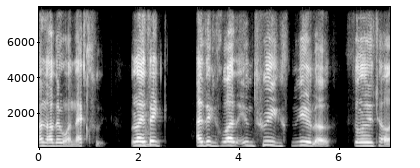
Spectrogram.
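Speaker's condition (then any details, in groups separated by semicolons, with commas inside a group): Cerebral palsy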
